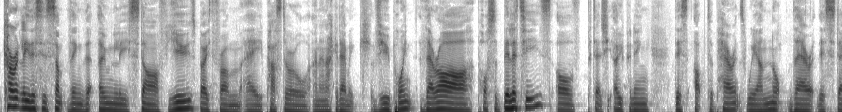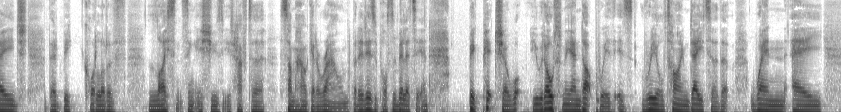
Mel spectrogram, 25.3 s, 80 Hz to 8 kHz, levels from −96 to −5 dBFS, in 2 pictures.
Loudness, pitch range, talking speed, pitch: -29 LUFS, 100-120 Hz, 165 wpm, 110 Hz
